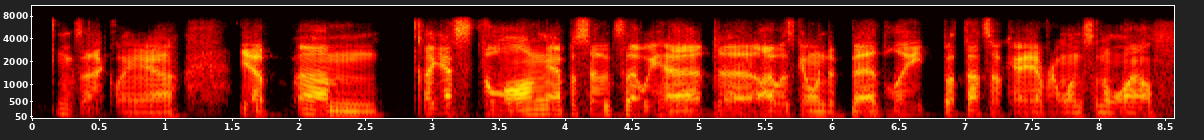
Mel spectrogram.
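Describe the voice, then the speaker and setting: This man has an ordinary speaking voice, medium in pitch with ordinary pitch variation. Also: moderate pace. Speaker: podcast host, guest. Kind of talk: casual chat.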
